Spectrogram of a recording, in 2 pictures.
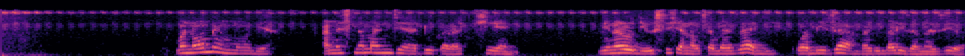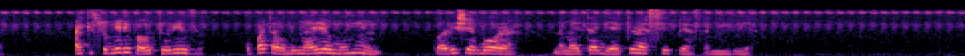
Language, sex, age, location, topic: Swahili, female, 18-24, Dar es Salaam, finance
